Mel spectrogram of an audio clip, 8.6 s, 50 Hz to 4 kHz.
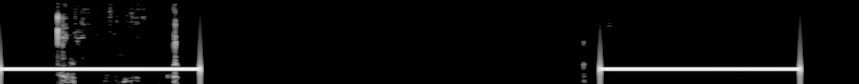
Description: Ringback tone (North America), 440 + 480 Hz.
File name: CENTRAL MAERSK / out isabel.bravo - .70118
